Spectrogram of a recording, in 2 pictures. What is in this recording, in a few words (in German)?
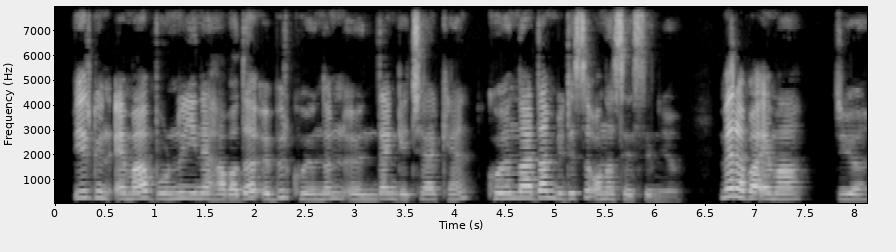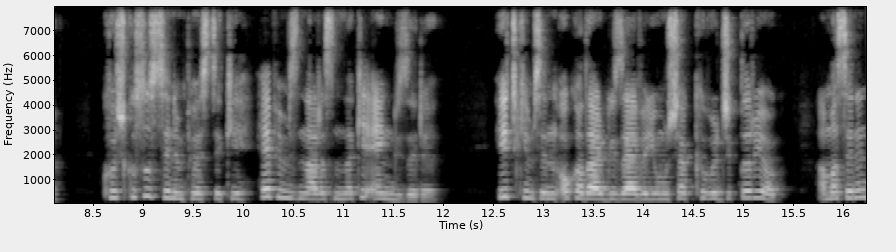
türkisch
